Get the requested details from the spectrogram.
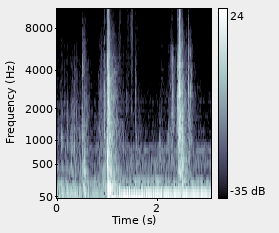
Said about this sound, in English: He gazes outside, then pushes the door shut, peering into the darkness outside through the glass of the door as he closes it.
